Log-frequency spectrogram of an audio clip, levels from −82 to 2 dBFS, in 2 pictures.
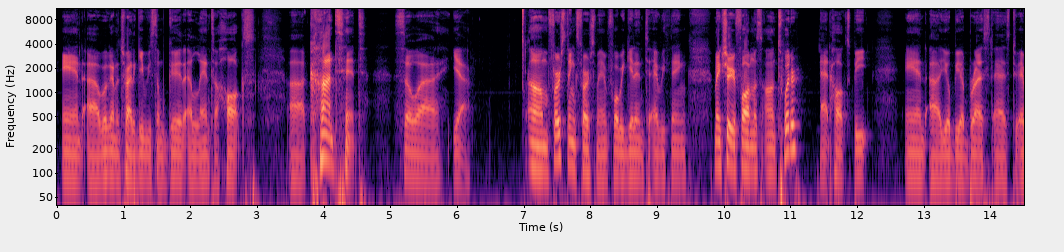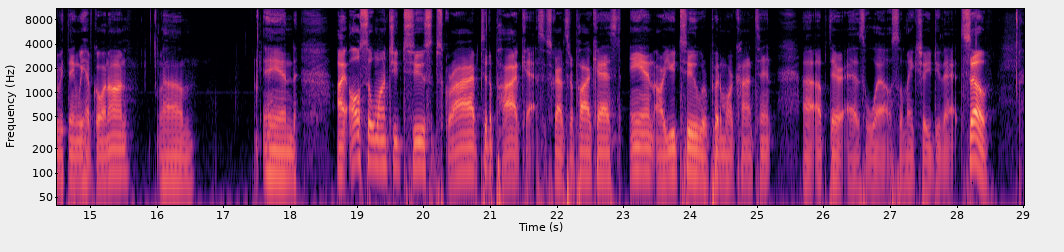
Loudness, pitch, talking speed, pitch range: -22 LUFS, 90 Hz, 170 wpm, 85-100 Hz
